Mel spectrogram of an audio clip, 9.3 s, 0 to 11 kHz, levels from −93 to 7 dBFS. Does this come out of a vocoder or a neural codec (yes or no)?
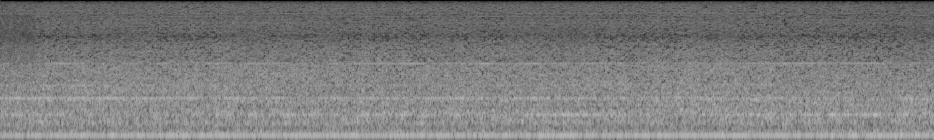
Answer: no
